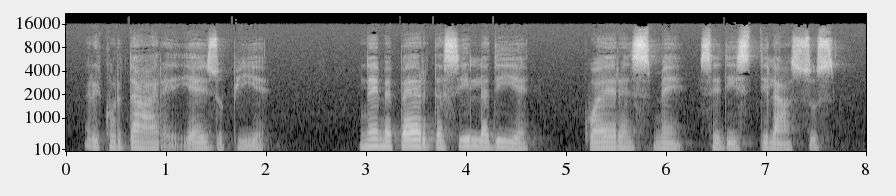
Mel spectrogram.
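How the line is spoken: Soft murmur to oneself. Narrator (Italian): Clair ogni tanto mormorava dolcemente a se stesso

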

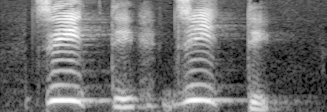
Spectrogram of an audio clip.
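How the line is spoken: Terrified exclamation. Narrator (Italian): esclamò Gride, atterrito

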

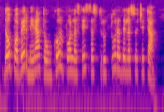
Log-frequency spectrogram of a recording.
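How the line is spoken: Exclaimed. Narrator (Italian): esclamò il signor Lillywick

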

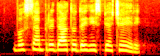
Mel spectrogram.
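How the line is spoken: Strained trembling voice. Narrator (Italian): continuò Ferruccio a stento, con la voce tremola

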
